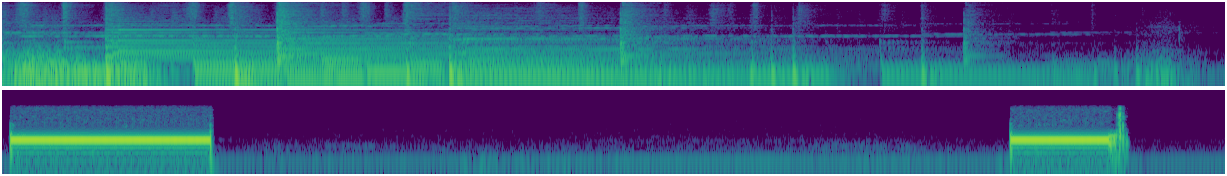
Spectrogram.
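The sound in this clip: Ringing tone of an outgoing telephone call follows music that fades out: two steady mid-pitched tone bursts separated by several seconds of silence, the second shorter than the first.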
